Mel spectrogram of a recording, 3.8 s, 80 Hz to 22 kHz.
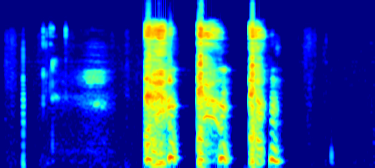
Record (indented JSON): {
  "three_cough_length": "3.8 s",
  "three_cough_amplitude": 32767,
  "three_cough_signal_mean_std_ratio": 0.36,
  "survey_phase": "beta (2021-08-13 to 2022-03-07)",
  "age": "18-44",
  "gender": "Female",
  "wearing_mask": "No",
  "symptom_none": true,
  "symptom_onset": "8 days",
  "smoker_status": "Never smoked",
  "respiratory_condition_asthma": false,
  "respiratory_condition_other": false,
  "recruitment_source": "REACT",
  "submission_delay": "4 days",
  "covid_test_result": "Negative",
  "covid_test_method": "RT-qPCR",
  "influenza_a_test_result": "Negative",
  "influenza_b_test_result": "Negative"
}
